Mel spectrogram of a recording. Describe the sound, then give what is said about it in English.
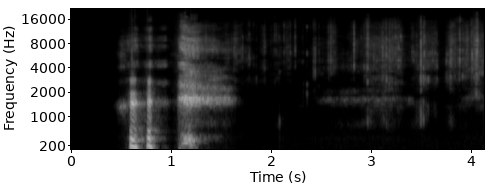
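Crumpled paper is unfolded with two quick crackles and then a longer crinkly rustle, fading into faint scattered ticks and crackles as the sheet is smoothed out. No one speaks. “Unwrinkling a wrinkled up piece of paper”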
